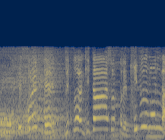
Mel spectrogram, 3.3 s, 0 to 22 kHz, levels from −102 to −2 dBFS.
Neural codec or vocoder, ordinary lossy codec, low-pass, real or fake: codec, 32 kHz, 1.9 kbps, SNAC; none; 5.4 kHz; fake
